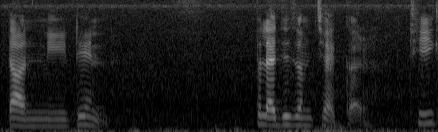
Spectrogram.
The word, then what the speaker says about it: Turnitin: ये टर्निटिन है, वैसे इसकी सही जो प्रोनाउंसिएशन है वो टर्निटिन ही है, लेकिन वो टर्निशन टर्निशन मेरी ज़ुबान पे चढ़ा हुआ है, तो मैं आगे भी यही कहती रहती हूँ।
